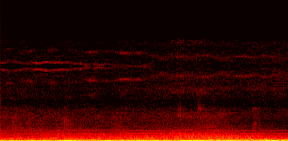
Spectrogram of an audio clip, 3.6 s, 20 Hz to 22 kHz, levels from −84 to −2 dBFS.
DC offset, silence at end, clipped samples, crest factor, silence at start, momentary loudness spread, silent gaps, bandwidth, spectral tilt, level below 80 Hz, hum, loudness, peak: under 0.1%; 0 s; under 0.1%; 12 dB; 0 s; 4 LU; none; 1.9 kHz; -9 dB/octave; -24 dBFS; none; -30 LUFS; -10 dBFS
